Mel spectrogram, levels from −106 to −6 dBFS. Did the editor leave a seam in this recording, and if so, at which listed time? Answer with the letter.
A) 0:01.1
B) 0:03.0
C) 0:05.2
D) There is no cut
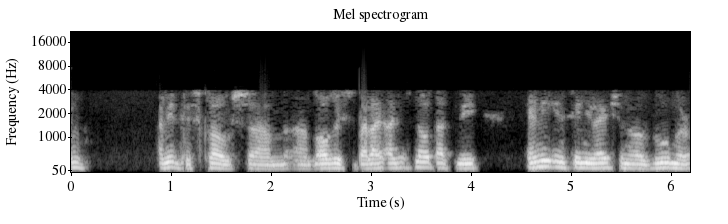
A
